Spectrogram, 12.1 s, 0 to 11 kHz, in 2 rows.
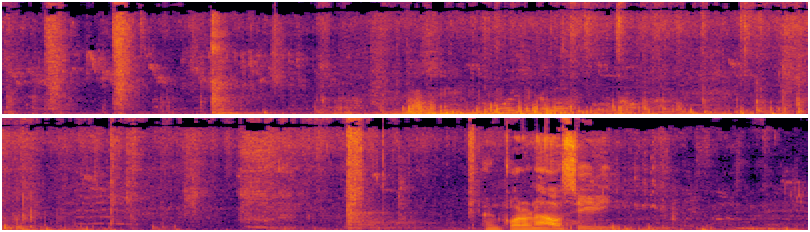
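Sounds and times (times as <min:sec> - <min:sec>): hooves clattering on concrete: 0:00.0 - 0:11.4
goat kids bleating: 0:06.5 - 0:07.2.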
